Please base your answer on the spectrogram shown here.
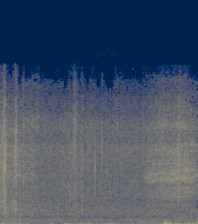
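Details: Low, even droning of honey bees from a Jirisan apiary of native bees during frame inspection, steady through the clip, with a short handling knock toward the end.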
